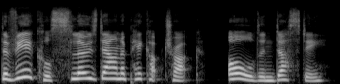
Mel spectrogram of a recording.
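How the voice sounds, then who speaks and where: A woman reading a scripted first-person story in a measured, even way. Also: on the high side, no echo, clean studio sound.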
